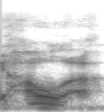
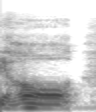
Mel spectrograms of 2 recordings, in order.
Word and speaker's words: Hole: I think Norwegian the the correct pronunciation of the of the name would put a lilt at the end of the surname so it'd be Harry Halle or in the original Norwegian his name is Harry it'd be something like that but they could have just kept that pronunciation but no that is Americanized so it's Harry hole fumigation after the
